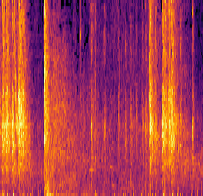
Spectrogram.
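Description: Rapid, dense machine gun fire rattles through a D-Day Pointe du Hoc video game battle in continuous bursts, with a heavier blast near the start.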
